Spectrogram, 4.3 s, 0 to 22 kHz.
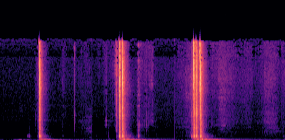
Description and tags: Wiper Switch 123
Mazda MX5 (Miata) Switching through Window Wiper Settings 1 through 3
